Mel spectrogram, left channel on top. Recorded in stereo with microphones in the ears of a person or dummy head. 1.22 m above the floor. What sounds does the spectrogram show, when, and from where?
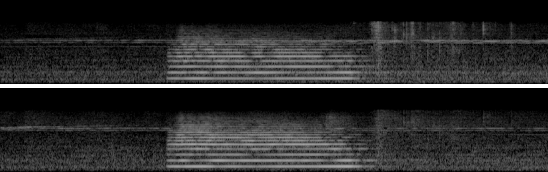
1.7 s a trumpet: 20° right (ahead or behind), 0.7 m
3.6 s crumpling: 60° left (ahead or behind), 0.7 m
